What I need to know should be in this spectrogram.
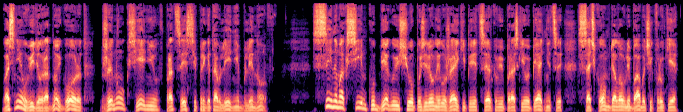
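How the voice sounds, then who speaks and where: A man narrates an audiobook in a low voice with a lot of rise and fall. The recording is close and dry, with no room sound. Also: lively intonation, moderate pace, breathy edge, dry recording. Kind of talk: audiobook reading of a sci-fi story.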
